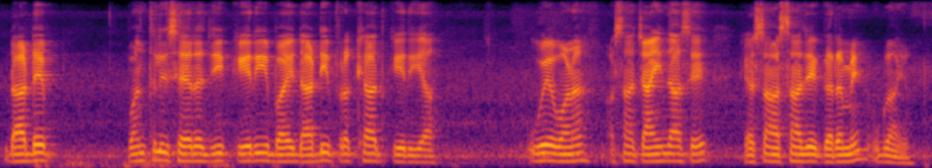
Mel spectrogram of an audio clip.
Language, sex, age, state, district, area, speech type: Sindhi, male, 30-45, Gujarat, Junagadh, rural, spontaneous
